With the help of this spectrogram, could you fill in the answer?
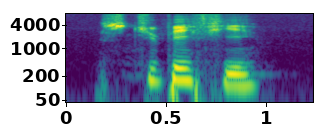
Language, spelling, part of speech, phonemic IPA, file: French, stupéfier, verb, /sty.pe.fje/, Fr-stupéfier.ogg
- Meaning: to stupify, amaze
